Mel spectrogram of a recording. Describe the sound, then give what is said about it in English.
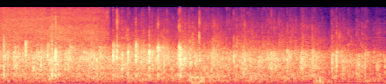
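On Palm Sunday, a room full of people applauds steadily to thank those who will lead groups this term, a dense wash of many hands clapping at once, fairly loud and sustained for a few seconds with no talking over it. “Can we just give a round of applause to all those people who are going to be leading the group?”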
